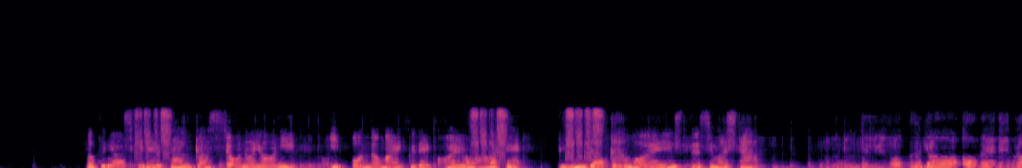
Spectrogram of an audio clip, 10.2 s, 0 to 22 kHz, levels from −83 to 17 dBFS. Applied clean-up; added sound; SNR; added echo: neural mask model DeepFilterNet 3.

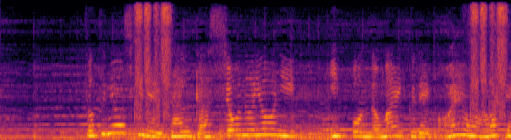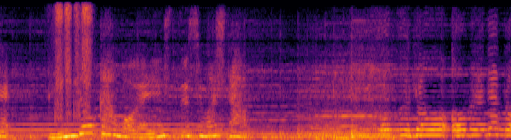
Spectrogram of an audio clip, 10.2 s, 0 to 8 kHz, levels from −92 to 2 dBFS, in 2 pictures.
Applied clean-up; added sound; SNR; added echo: none; Writing; 17 dB; reverberation time 0.4 s.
